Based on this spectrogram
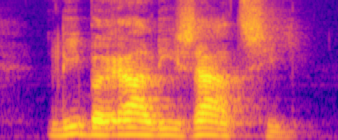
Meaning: liberalisation
- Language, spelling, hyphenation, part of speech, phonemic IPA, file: Dutch, liberalisatie, li‧be‧ra‧li‧sa‧tie, noun, /ˌli.bə.raː.liˈzaː.(t)si/, Nl-liberalisatie.ogg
